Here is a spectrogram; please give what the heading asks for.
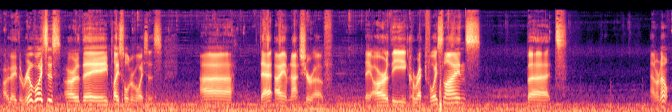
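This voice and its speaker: A man giving casual game commentary as host of a gaming video, with game ambience behind him. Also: on the low side. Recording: clear background noise.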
